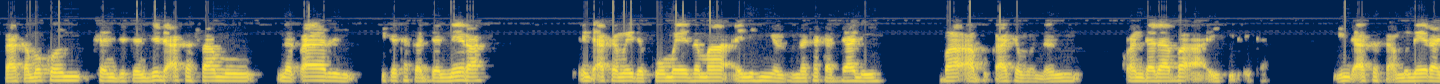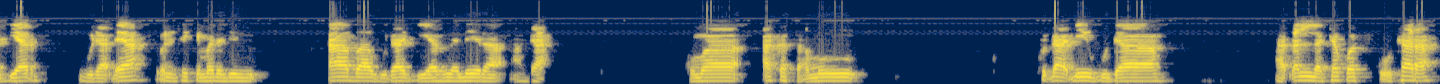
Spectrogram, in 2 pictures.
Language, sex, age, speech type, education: Hausa, male, 15-29, spontaneous, tertiary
